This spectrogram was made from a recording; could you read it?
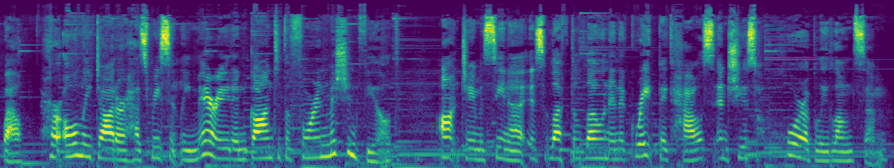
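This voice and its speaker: A woman playing a lively young schoolteacher reading out her letter in a conversational, wryly humorous way, in an acted audiobook. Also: mid-range voice, fairly quick, lightly acted. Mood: eager, friendly. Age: young adult. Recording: music playing behind the voice.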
